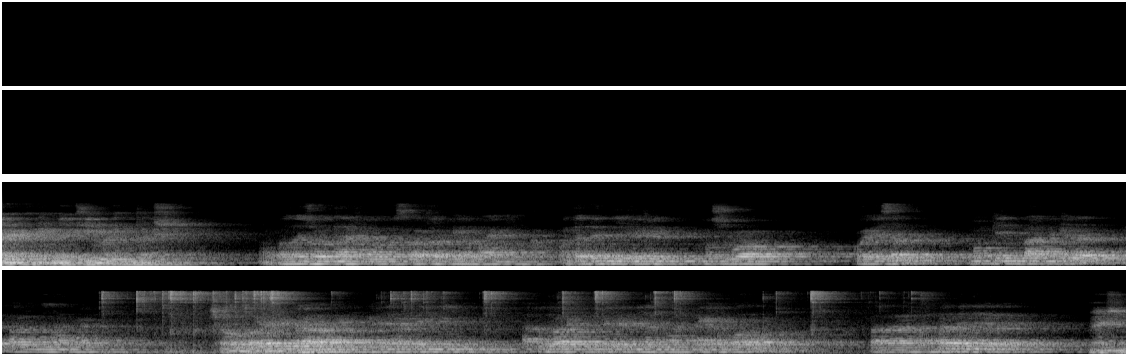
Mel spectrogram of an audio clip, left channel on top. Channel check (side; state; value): left; silent; 61 dB below the other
